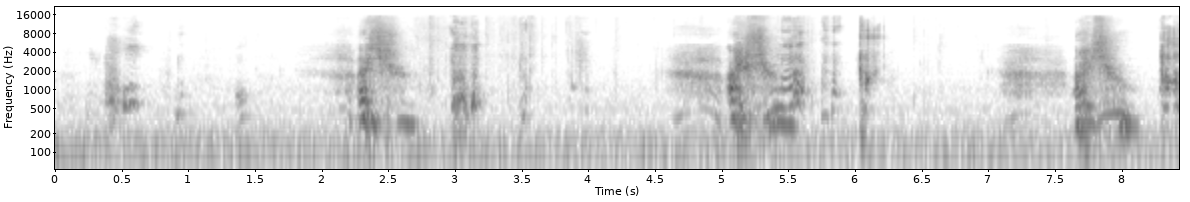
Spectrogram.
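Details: Several short, sharp bursts in quick succession, mixed with giggling and voices; repeated sneezing.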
